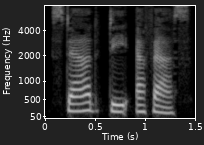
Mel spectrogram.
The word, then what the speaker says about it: Stade de France: The Stade de France, French pronunciation, Stade de France, lit.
